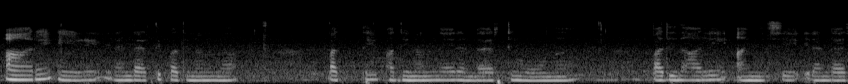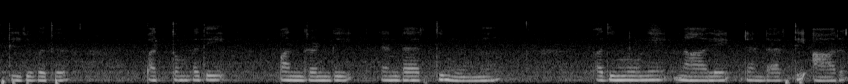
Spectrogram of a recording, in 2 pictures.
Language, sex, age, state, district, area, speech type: Malayalam, female, 18-30, Kerala, Thrissur, urban, spontaneous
